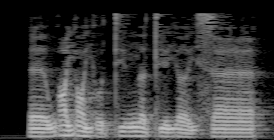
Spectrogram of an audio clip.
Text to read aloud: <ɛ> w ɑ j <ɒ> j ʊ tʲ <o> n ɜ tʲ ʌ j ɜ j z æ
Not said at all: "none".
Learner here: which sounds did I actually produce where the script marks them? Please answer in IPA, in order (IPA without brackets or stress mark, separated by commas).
ɛ, ɒ, u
